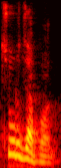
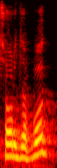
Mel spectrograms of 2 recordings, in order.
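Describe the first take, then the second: First: The first syllable has a 'u' vowel. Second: The first syllable has an 'o' vowel.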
